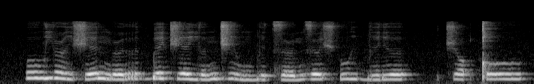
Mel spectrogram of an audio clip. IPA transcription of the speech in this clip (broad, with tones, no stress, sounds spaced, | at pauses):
o˦ u̯ j ə˞˦˨ i̯ ʃ ɛ˨˦ ŋ ə˞˨ r ə˧ ɡ͡b ɛ˦ t͡ʃ ɛ˧ j ə˨ n d͡ʒ ɪ˦˨ u̯ m b ɪ˨ t͡s ə˞˨ n z ə˞˦ ʃ ʔ u˦ i̯ b ɪ˧ ɾʲ ə˦ | t͡ʃ ɔ˧ ʔ ǃ o˦ u̯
